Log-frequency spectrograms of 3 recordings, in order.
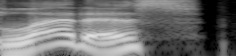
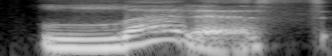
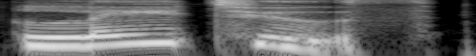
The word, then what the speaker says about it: lettuce: A bunch of bananas, a head of lettuce, a piece of ginger. Aha. Good pronunciation tip. Lettuce is short. Lettuce, not leth. Say it quick.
